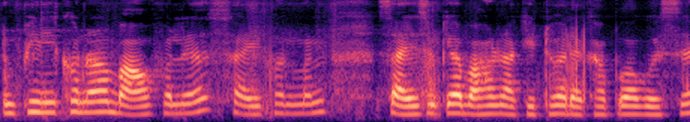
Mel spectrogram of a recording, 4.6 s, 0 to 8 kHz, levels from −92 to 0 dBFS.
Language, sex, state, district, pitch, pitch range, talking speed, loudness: Assamese, female, Assam, Sonitpur, 220 Hz, 200-235 Hz, 145 wpm, -17 LUFS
